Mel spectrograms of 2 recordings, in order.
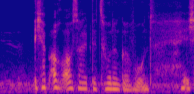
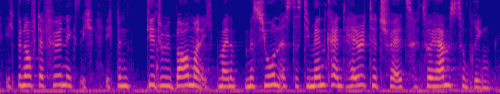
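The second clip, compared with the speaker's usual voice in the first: disoriented; 4 semitones higher than usual. Acted. Waking disoriented from a dream.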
